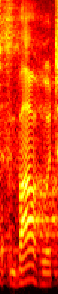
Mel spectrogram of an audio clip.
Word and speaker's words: bahut: The Baron's bahut was covered in leather tooled with his family crest.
